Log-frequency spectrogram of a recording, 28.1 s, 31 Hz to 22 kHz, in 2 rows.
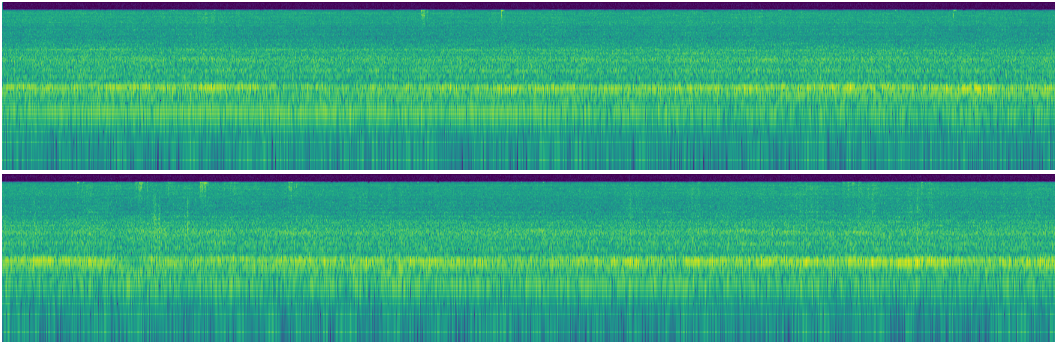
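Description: E231 series 1000 commuter train running at a steady speed, heard over the steel gangway plates between cars. A rolling rumble carries two steady tones from the traction motors and the renewed later-type Hitachi IGBT VVVF inverter.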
